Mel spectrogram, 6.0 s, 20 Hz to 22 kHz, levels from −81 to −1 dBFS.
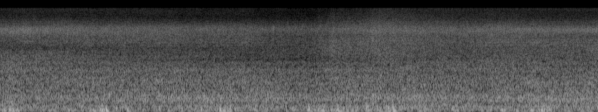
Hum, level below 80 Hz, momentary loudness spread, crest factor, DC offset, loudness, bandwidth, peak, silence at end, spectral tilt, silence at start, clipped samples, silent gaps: none; -44 dBFS; 3 LU; 16 dB; under 0.1%; -31 LUFS; 16.5 kHz; -16 dBFS; 0 s; -3 dB/octave; 0 s; under 0.1%; none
